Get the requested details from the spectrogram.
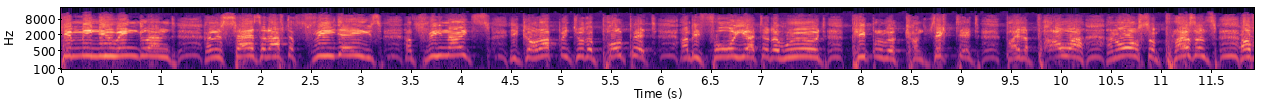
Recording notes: Revival message Preached at West Apostolic Church TX.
